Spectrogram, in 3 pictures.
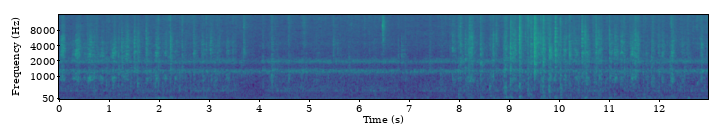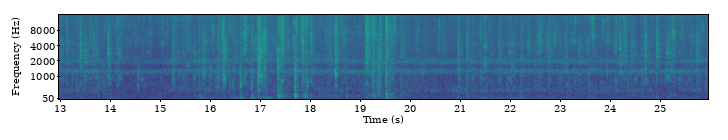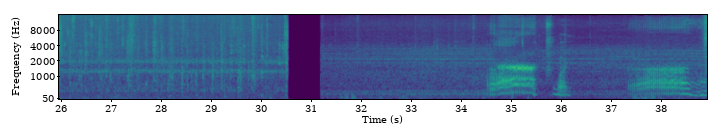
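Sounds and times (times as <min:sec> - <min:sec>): paws scrabbling: 0:00.0 - 0:30.5
dog growling: 0:34.5 - 0:35.6, 0:37.3 - 0:38.9.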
